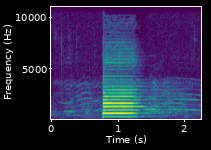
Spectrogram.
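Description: A car horn sounds one short, loud toot that starts abruptly just under a second in and fades quickly, over a background of voices.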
